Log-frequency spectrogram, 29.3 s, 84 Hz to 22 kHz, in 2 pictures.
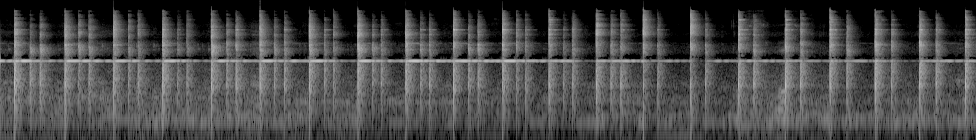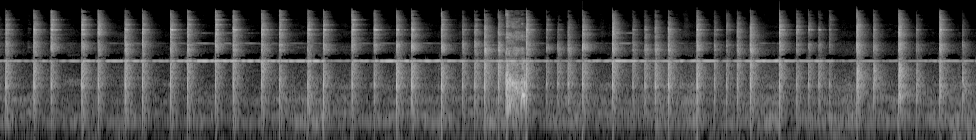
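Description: Back of a steel knife blade repeatedly rapping a coconut shell around its middle, about three sharp knocks a second, to crack it open along a line. One harder knock rings longer about 22 seconds in.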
